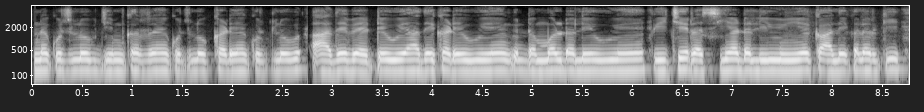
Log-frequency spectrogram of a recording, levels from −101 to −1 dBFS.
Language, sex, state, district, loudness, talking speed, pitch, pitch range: Hindi, male, Maharashtra, Dhule, -16 LUFS, 225 wpm, 135 Hz, 135-140 Hz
